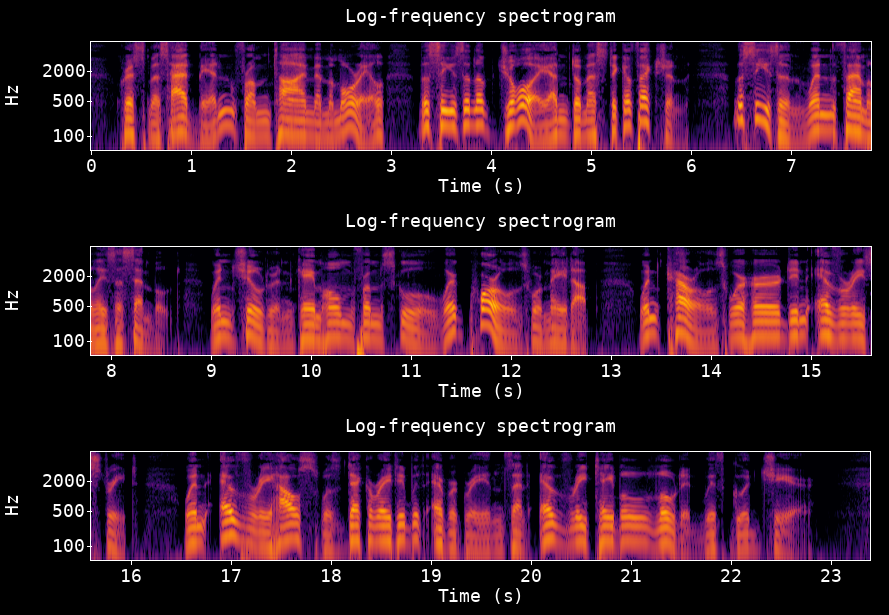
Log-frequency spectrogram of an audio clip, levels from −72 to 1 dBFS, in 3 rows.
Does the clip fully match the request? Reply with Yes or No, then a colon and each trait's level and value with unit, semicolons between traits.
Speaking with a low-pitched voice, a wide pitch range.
Yes: low, 115 Hz; wide, 6.4 semitones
